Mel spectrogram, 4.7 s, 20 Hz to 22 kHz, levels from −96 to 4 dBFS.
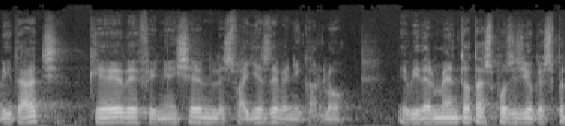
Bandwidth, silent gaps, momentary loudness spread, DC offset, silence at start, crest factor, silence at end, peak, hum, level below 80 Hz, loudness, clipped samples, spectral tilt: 18 kHz; none; 12 LU; under 0.1%; 0 s; 20 dB; 0 s; -6 dBFS; none; -68 dBFS; -25 LUFS; under 0.1%; -3.5 dB/octave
